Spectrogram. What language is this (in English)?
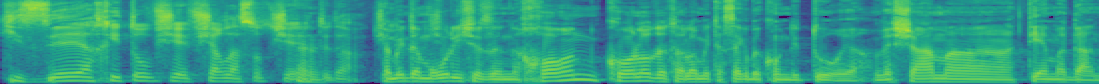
Hebrew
